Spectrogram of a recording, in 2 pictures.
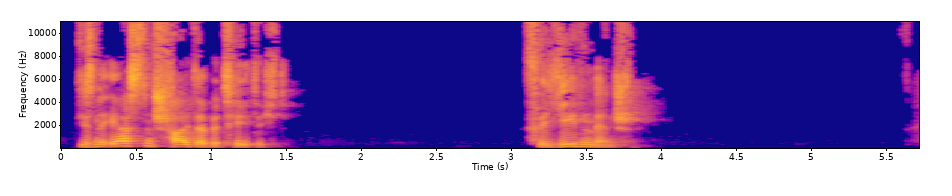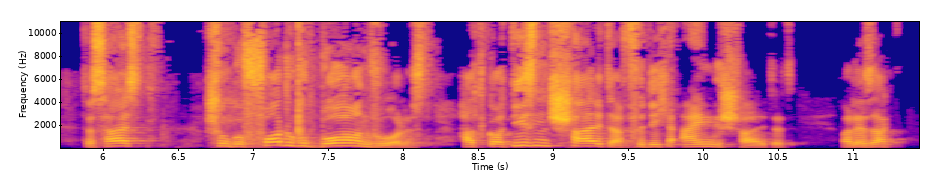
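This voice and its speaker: A man preaching a sermon who puts questions to his congregation and explains his points with simple images. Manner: pitch swings up for emphasis and drops low for quiet points.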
